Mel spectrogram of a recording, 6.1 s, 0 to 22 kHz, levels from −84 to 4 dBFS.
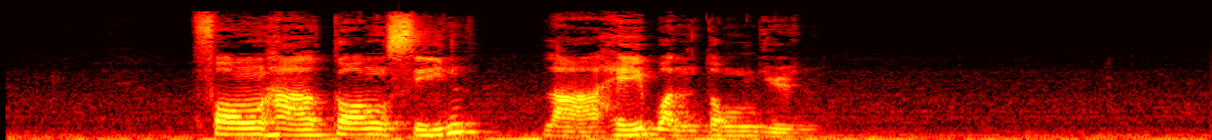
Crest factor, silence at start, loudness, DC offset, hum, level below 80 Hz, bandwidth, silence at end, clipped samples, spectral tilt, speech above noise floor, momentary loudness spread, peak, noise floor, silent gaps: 18 dB; 0.2 s; -16 LUFS; under 0.1%; none; -36 dBFS; 16 kHz; 0.05 s; under 0.1%; -4 dB/octave; 24 dB; 15 LU; 0 dBFS; -39 dBFS; none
